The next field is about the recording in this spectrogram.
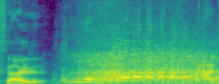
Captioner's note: everyone laughs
